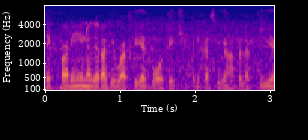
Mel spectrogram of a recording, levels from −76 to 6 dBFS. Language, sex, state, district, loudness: Hindi, male, Bihar, Araria, -28 LUFS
